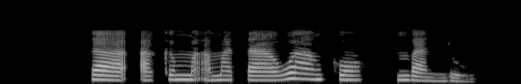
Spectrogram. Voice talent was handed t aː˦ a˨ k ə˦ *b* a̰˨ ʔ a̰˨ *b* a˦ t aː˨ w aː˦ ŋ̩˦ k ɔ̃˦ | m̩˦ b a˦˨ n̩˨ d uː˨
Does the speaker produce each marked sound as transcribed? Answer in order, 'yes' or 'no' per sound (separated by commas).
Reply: no, no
